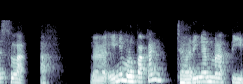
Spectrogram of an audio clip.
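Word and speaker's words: slough: Tulisannya sloke, tapi kita bacanya slav.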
